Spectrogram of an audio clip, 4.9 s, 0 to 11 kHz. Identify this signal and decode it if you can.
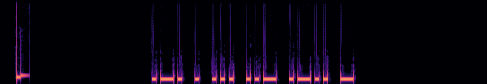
Morse code, heard as a keyed tone, about 28 wpm, 700 Hz. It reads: RESULT
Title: ES:S Suffix - Top 100 Words with Base Words 28wpm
